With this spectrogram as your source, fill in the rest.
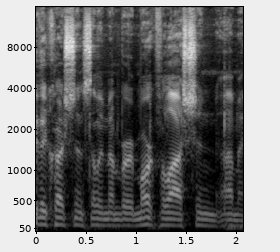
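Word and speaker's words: Wlaschin: Mark Velashian. Uh, my name is spelled M A R K.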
